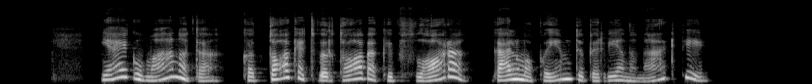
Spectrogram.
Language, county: Lithuanian, Vilnius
